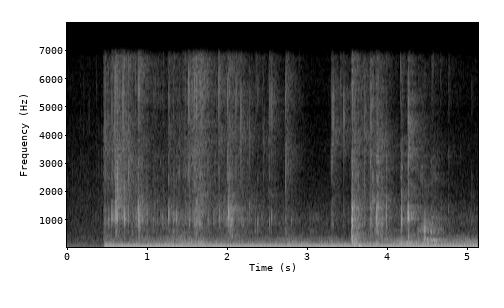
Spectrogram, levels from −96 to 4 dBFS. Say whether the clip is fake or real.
real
